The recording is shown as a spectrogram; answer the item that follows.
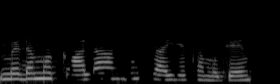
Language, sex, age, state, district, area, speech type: Hindi, female, 60+, Madhya Pradesh, Bhopal, rural, conversation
